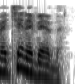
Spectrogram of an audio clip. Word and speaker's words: imatinib: And so, but the thing that's really impressive, so this, you know, the leukemia drug that's sort of been talked about, I can't even pronounce it. It's LMATINIB. It's the worst name ever. But it's a really important drug, and it's just under $9,700 a month. – Imatinib.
